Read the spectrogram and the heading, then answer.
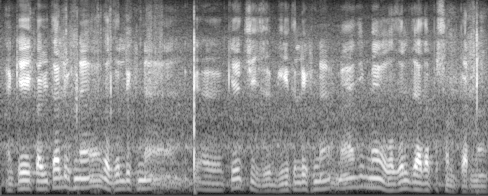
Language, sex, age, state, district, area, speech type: Dogri, male, 45-60, Jammu and Kashmir, Jammu, urban, spontaneous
